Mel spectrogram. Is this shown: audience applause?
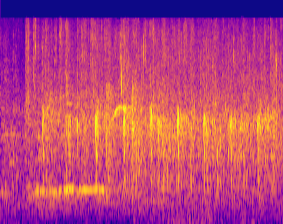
yes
